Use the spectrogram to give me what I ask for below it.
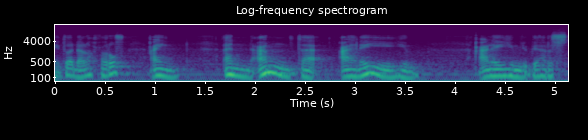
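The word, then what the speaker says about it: عليهم: adalah huruf Ain anta alaihim ada yang juga harus diperhatikan di provinsinya jangan sampai menjadi ngalaihim Hay Day Hay Day I will now be alaihim ghoiril Khoir Khoir nah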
